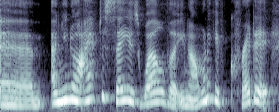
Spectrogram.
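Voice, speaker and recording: Someone speaks at a moderate pace in a West Yorkshire accent, with very wide pitch swings. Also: woman. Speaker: spiritual healer and hypnotherapist. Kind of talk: casual vlog monologue. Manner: hesitant, many fillers.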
